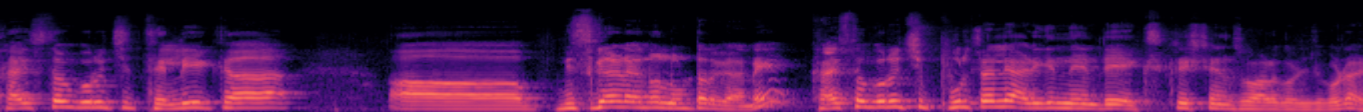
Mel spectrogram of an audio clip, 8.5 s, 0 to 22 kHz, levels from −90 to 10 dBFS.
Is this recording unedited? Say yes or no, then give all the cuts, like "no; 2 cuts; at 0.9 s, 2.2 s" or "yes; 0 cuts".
no; 1 cut; at 6.1 s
